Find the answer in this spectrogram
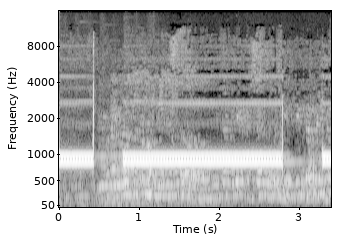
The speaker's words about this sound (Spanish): A las 12:45, 1:45, sonaba en los teléfonos la alarma de esa alerta.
